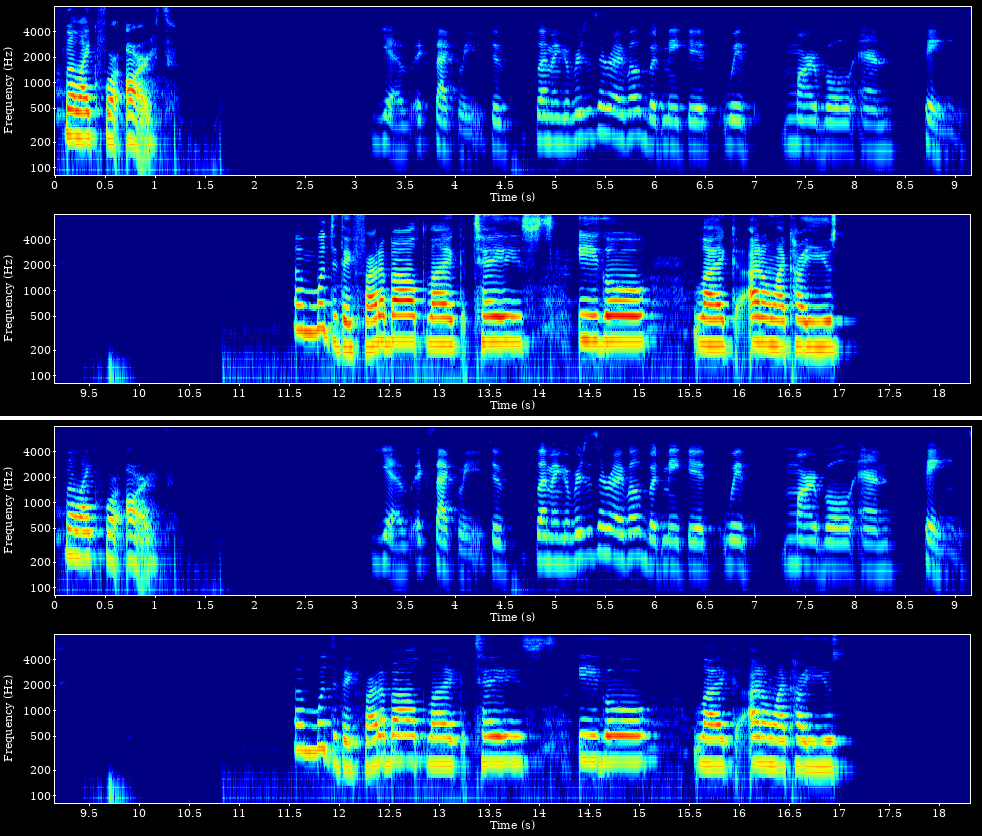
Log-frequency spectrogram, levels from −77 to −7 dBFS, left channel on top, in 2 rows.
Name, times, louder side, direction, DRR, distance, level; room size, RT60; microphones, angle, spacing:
voice 1, 0.1-1.0 11.6-14.1 14.4-15.1 15.5-17.0, left 6 dB, 85° left, 0.4 m, -25 dB
voice 2, 3.2-4.5 4.8-7.0 7.3-8.4 8.7-9.3, right 3 dB, 25° right, 0.4 m, -43 dB
6.8 x 5.8 x 3.4 m
head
